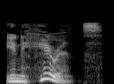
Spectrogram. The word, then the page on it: inherence: British English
